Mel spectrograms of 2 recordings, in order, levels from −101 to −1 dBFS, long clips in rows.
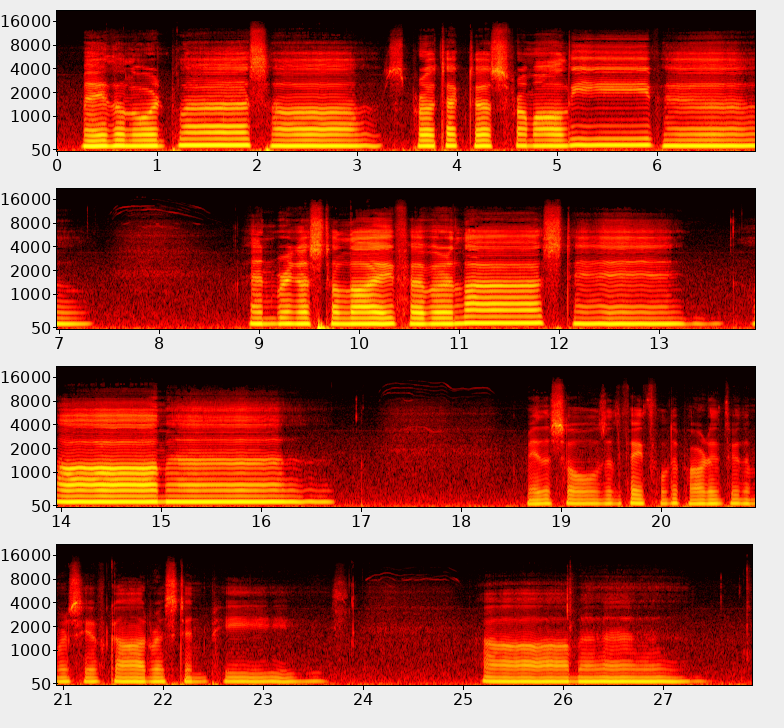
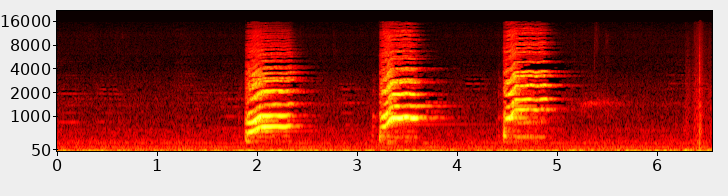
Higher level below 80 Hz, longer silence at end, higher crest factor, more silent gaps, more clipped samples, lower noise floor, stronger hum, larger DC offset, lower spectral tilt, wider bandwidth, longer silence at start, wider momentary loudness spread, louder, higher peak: about the same, -52 dBFS vs -52 dBFS; about the same, 0.1 s vs 0.1 s; about the same, 16 dB vs 20 dB; neither; neither; first, -58 dBFS vs -49 dBFS; neither; neither; first, -6.5 dB/octave vs -1 dB/octave; second, 10.5 kHz vs 16 kHz; first, 0.25 s vs 0.05 s; second, 14 LU vs 17 LU; second, -30 LUFS vs -22 LUFS; second, -16 dBFS vs -8 dBFS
